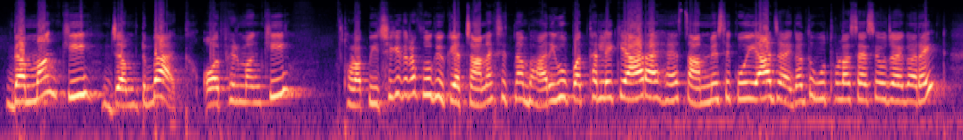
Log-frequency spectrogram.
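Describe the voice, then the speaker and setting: A woman's voice: sits high, fairly quick. A woman teacher, explaining a story lesson and stopping to give the meanings of words. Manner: explains word meanings, mixes English with Hindi.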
